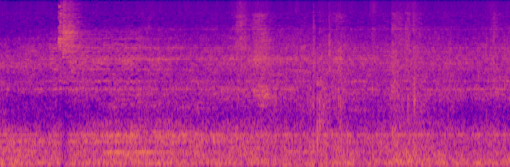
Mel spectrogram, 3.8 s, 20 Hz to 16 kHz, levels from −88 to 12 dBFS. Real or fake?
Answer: real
